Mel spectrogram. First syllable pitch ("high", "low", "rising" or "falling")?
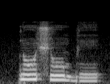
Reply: high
